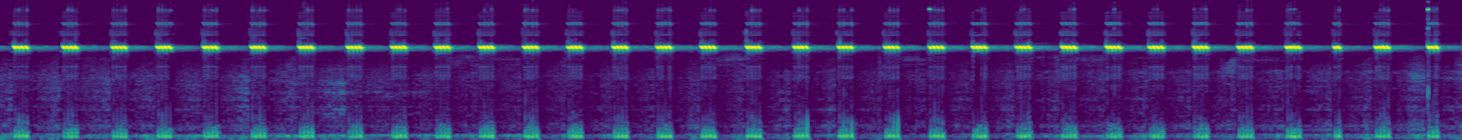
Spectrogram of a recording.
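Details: Cricket calling "krik krik" in a steady, fast run of sharp, piercing chirps, about three per second, evenly spaced for the whole stretch, loud and clean against quiet background.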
